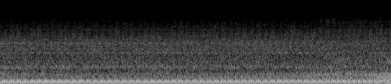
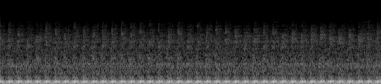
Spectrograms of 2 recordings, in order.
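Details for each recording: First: 500cc twin-carb buggy, revs raised during carb balancing with SyncPro: lumpy low twin burble with throttle blips and a bit of backfire, settling to a steady run; both cylinders now firing, sounds better. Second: 500cc twin-carb buggy on a stand, on choke while warming up before carb balancing after sitting since winter: lumpy idle about three and a half beats a second, hollow uneven beat; one cylinder dead, no vacuum on it, running on one cylinder.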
